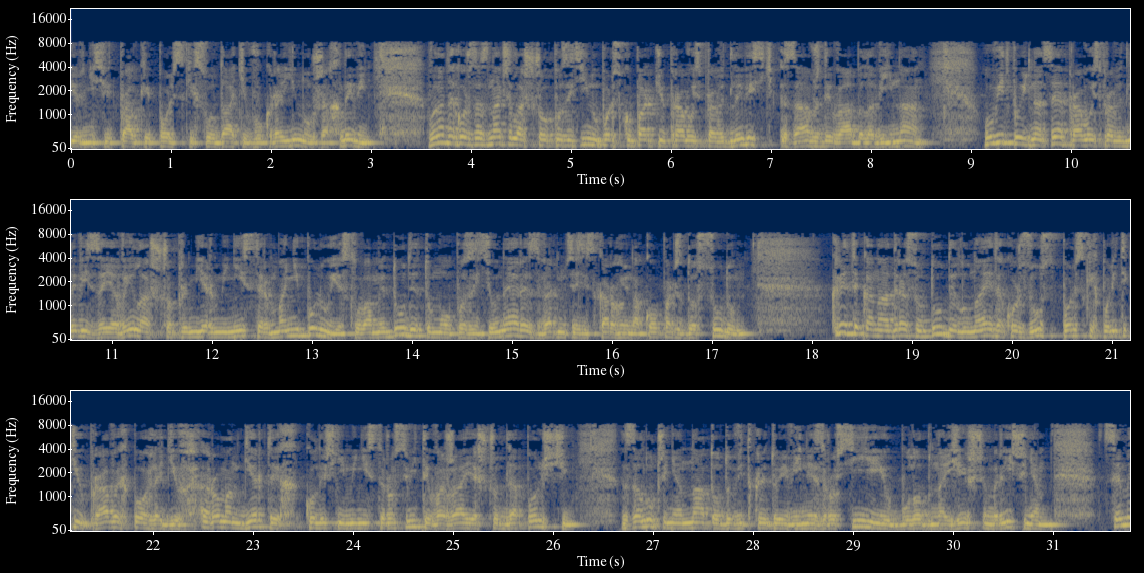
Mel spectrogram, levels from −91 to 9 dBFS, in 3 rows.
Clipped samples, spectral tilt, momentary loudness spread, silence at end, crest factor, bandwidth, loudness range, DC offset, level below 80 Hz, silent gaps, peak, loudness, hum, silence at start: under 0.1%; -4 dB/octave; 3 LU; 0 s; 16 dB; 8.8 kHz; 1 LU; under 0.1%; -50 dBFS; none; -2 dBFS; -17 LUFS; none; 0 s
